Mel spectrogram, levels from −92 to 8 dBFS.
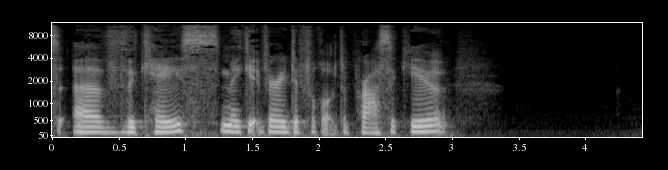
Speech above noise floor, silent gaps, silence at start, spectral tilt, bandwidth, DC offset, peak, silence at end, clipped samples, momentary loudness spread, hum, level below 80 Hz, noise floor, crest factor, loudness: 54 dB; none; 0 s; -6.5 dB/octave; 11.5 kHz; under 0.1%; -6 dBFS; 1.45 s; under 0.1%; 6 LU; none; -54 dBFS; -75 dBFS; 16 dB; -22 LUFS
